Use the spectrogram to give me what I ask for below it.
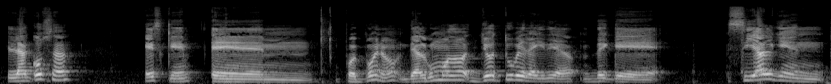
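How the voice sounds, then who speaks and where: Bright-voiced Spanish podcast co-host. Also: male voice, a little high, slow. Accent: Spain. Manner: animated storyteller, blunt and frank. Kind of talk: casual podcast chat.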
